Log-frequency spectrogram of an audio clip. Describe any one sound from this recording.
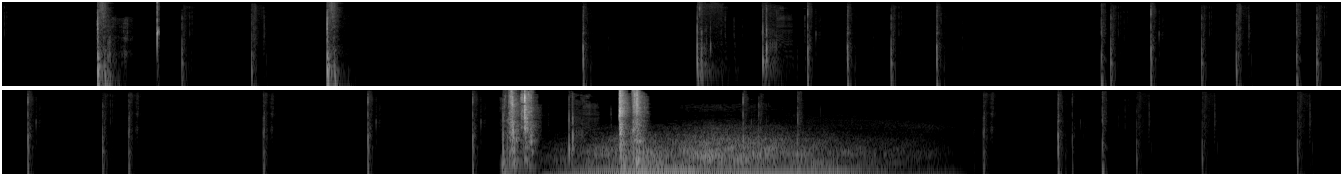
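Footsteps tap on stone in short bursts.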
